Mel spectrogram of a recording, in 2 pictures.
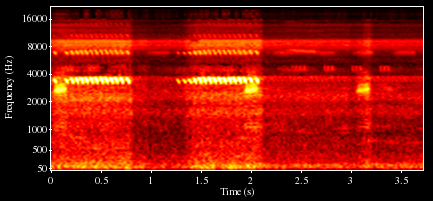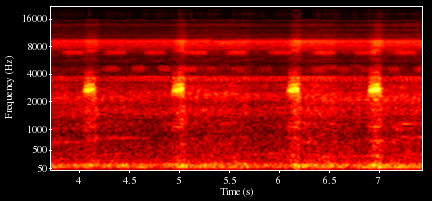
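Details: Insect at night giving two short bursts of shrill pulsed trilling, then falling quiet except for soft single chirps repeated about once a second.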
